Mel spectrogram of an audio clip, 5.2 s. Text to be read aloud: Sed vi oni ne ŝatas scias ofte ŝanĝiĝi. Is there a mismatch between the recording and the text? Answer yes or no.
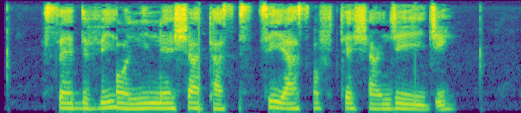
no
